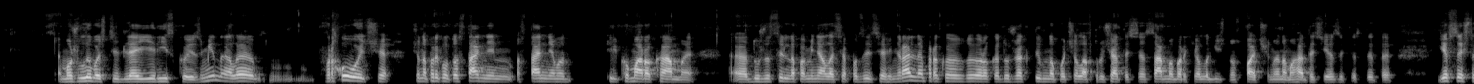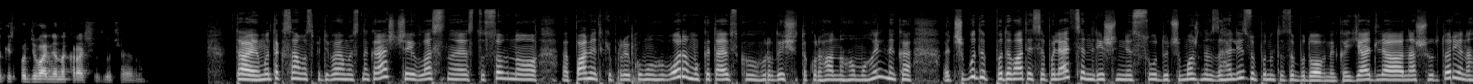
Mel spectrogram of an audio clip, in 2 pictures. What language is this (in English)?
Ukrainian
